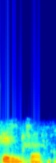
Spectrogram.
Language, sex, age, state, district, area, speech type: Tamil, female, 18-30, Tamil Nadu, Madurai, urban, conversation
